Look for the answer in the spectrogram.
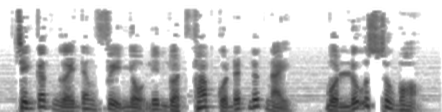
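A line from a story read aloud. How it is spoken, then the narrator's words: Woman shouting loudly. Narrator (Vietnamese): Bà Miriam đứng bật dậy rồi hét lớn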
